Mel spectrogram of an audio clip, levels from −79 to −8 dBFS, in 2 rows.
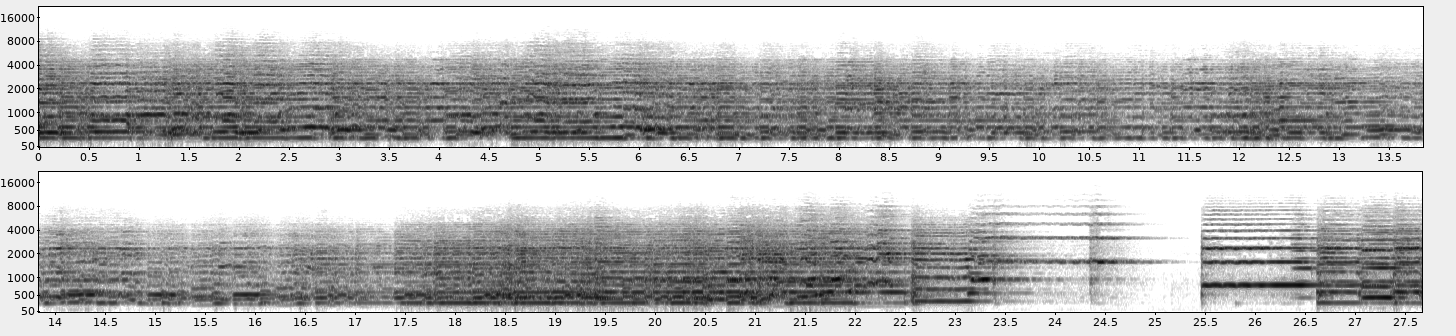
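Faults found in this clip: Nothing stood out on listening; no fault was heard at any point in the recording.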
